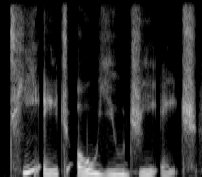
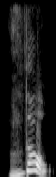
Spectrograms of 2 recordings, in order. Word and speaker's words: though: Like, think about the word though, t h o u g h. How do you say it? Though. Just though. The g, the h, the u, completely silent.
